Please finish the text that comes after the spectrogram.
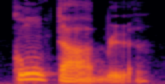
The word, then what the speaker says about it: comptable: Un comptable, so OM, remember, it goes like on, all right? And then, strangely, this P is not pronounced. Un comptable, all right?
